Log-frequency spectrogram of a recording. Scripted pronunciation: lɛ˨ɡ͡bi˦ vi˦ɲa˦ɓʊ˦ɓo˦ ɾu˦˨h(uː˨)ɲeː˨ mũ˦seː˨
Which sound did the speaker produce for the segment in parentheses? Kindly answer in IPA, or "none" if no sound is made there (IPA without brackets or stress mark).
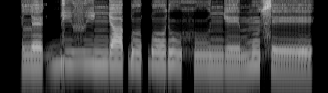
uː˨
